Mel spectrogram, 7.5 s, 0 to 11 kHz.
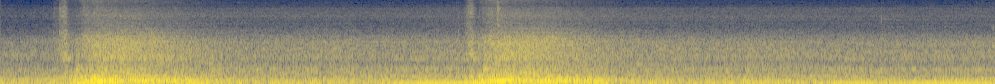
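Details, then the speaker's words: About 2008 Cadillac, no check engine light, snap throttle: stumbling revs as many cylinders misfire, cylinder 4 possibly worst; suspected spark plug or ignition problem, possibly fuel-related. "Okay, a lot of the cylinders are misfiring now. Let's see if I can get it to do it again. This really seems like a spark plug problem."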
